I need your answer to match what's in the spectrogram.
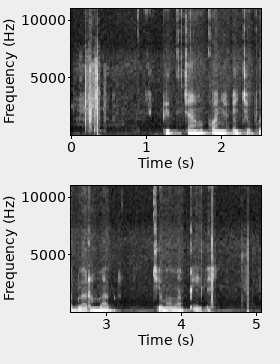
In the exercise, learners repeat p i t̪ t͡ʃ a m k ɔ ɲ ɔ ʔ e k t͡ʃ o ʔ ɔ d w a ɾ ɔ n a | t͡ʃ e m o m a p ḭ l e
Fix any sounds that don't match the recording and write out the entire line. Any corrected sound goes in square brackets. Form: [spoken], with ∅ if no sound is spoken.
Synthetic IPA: p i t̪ t͡ʃ a m k ɔ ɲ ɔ ʔ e [∅] t͡ʃ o [p] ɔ d w a ɾ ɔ [m] a | t͡ʃ e m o m a p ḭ l e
